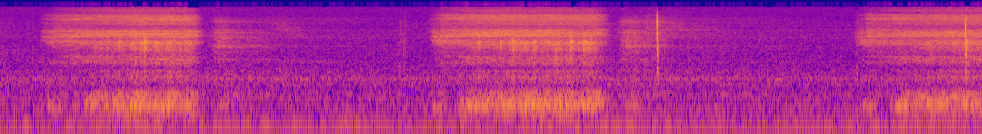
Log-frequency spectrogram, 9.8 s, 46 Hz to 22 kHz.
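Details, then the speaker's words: Someone's extremely loud snoring heard at night around 2 a.m. in a hotel, despite Breathe Right snore relief: rough snore on each inhalation, about 15 breaths a minute, quiet pauses between, faint room noise. "the reason why I can't sleep is someone's snoring Extremely Loud but you you guys tell me if you think this Breathe Right snore relief is working"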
